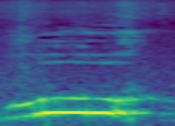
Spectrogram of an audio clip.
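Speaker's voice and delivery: loud high whoop of laughter; laughing whoop. Acted. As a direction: let out a big laughing woo.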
